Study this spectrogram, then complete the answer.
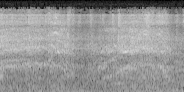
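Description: A new car's engine running steadily as it drives up a short ramp toward a showroom, a close, constant hum with light rumbling and no talk.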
